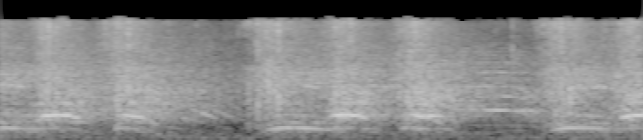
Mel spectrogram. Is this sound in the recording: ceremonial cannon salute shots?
no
